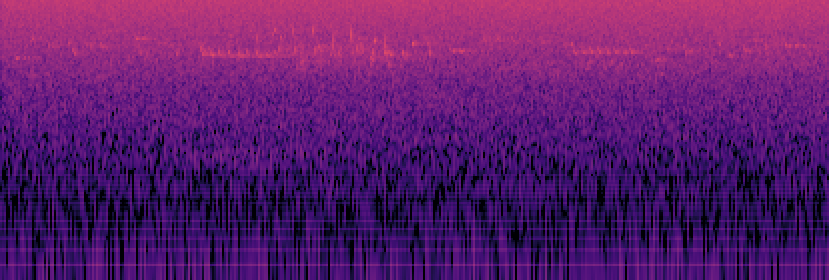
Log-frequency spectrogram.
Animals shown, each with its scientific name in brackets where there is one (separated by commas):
Northern Waterthrush (Parkesia noveboracensis), Winter Wren (Troglodytes hiemalis)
